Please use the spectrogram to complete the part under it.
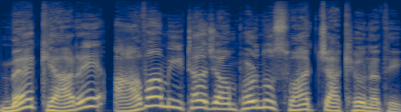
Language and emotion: Gujarati, surprised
